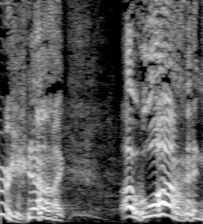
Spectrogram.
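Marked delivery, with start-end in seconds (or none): 1.2-2.0 high, loud hammed-up victory cry; mock triumphant shout. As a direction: crow about the win despite the pain. Mock wrestler boasting while hurt.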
